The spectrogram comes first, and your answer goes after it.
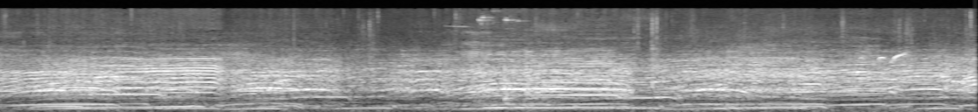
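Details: Group of Hereford and black-faced crossbred calves at auction, bawling constantly: dense overlapping moos of varied length, some short and flat, others long and arched, swelling slightly mid-recording.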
